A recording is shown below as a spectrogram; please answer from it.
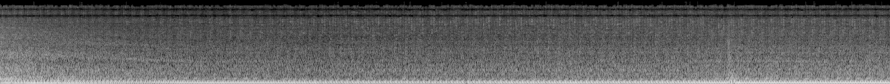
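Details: Air-cooled engine just fitted with an OEM Solex 34 PICT-3 carburetor idles with a steady, even putter at about 1,000 rpm, slightly above the 850–950 rpm target; idle needs lowering at the carb.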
